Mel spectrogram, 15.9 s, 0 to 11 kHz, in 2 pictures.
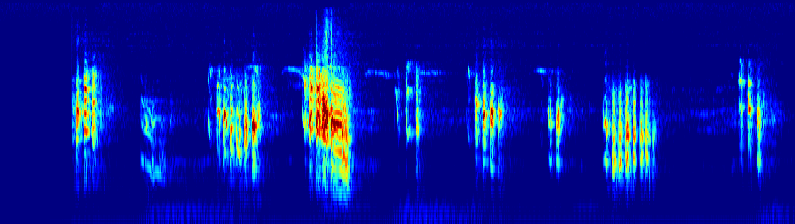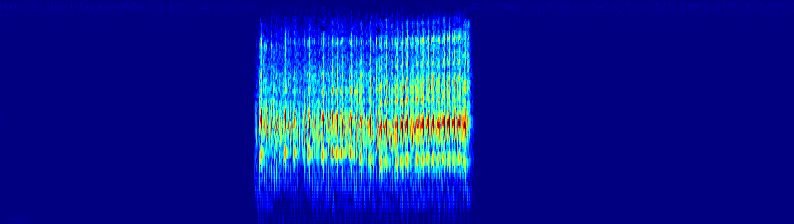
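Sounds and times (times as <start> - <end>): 
raccoon chittering: 0.7 - 6.6, 10.5 - 12.6.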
